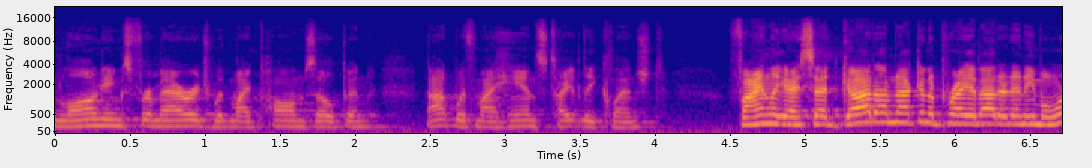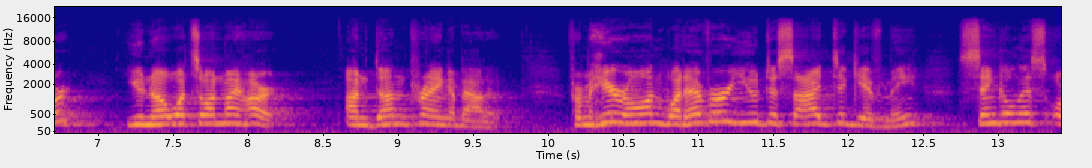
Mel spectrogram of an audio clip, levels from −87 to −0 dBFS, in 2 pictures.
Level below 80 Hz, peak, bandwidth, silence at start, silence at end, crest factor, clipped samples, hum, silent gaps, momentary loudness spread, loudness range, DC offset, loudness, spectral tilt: -62 dBFS; -4 dBFS; 16 kHz; 0 s; 0 s; 22 dB; under 0.1%; none; none; 16 LU; 11 LU; under 0.1%; -25 LUFS; -4 dB/octave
